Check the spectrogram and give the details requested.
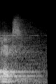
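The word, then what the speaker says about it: debts: तो आप लिखोगे बैड डेट्स, बी साइलेंट होता है इसलिए डेट्स बोलते हैं इसे, डेब्ट्स नहीं बोलते, डेट्स।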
